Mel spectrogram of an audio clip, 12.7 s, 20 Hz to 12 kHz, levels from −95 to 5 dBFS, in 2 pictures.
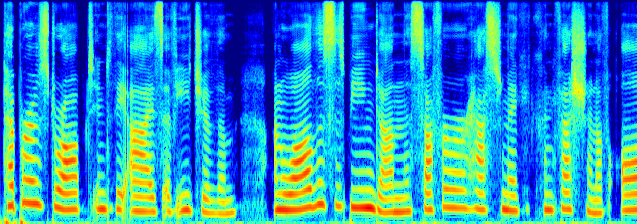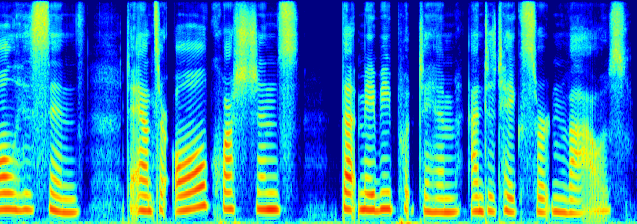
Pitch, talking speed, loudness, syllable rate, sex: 240 Hz, 200 wpm, -17 LUFS, 4.7 syllables/s, female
